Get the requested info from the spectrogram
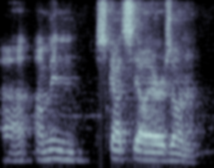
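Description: A man's voice: a little high, steady tone, fairly quick, gravelly, a little mellow, roomy sound. A middle-aged man from the United States, chatting easily as a podcast guest. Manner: easygoing, chatty storytelling. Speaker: interview guest. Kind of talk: casual chat.

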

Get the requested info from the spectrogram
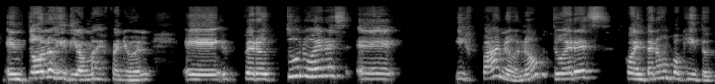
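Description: Slightly high-voiced woman hosting an interview. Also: lively intonation, a little slow, sharp tone. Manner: friendly, hesitant with many fillers. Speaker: podcast host.

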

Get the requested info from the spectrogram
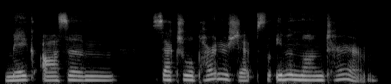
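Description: A woman's voice: medium pitch, steady tone, a little slow, a little mellow, no echo, clean studio sound. A woman speaking as an intimacy coach guest in a casual podcast conversation, candid and reflective, swearing now and then.

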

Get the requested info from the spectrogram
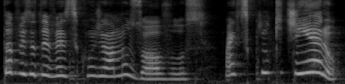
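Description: A woman's voice: extremely high pitch, big pitch swings, moderate pace. An actress playing an anxious young single woman with a Brazilian accent, rambling through catastrophic self-questioning in an audio drama. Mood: anxious brooding. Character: anxious, spiralling young single woman doubting her life choices.

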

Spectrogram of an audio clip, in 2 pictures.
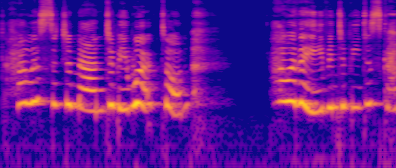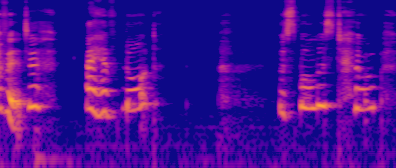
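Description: A woman's voice: very high-pitched, fairly even intonation, racing, pauses often, a bit bright, pitched above the performer's own voice. A woman reading the part of a distraught young woman in an audiobook, agitated, pleading and close to tears. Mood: agitated, despairing.

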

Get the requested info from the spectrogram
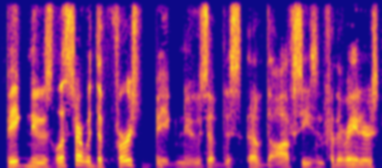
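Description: A man hosts a loose, joking podcast chat. He teases his guest and keeps things moving. His voice sits at an ordinary pitch, recorded close and dry. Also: sing-song, a little fast, no echo. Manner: playful, wisecracking. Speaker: podcast host. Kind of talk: casual joking interview.

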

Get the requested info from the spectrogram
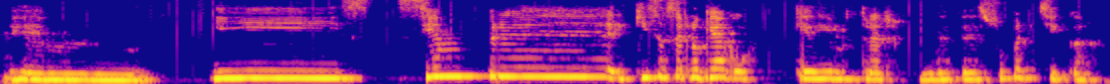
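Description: A woman from Chile with a Chilean Spanish accent, an illustrator speaking thoughtfully as an interview guest and pausing often with fillers. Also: sits high, animated, mellow, soft background music, poor audio. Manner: thoughtful, hesitant with many fillers. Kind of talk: casual interview conversation.

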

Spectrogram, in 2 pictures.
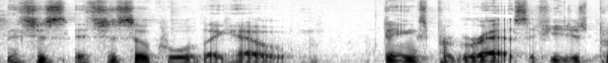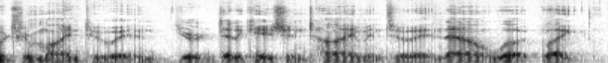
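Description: A young man co-hosting a podcast, asking quick questions in an enthusiastic way. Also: low voice, steady tone, vocal fry. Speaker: podcast co-host.

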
